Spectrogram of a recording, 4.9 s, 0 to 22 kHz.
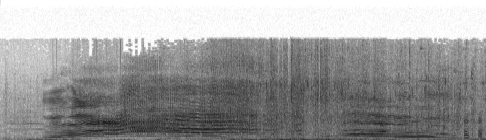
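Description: A rider lets out a long, high, wavering scream as a wooden roller coaster plunges down its 85-foot big drop, with views of the Verrazano Narrows Bridge, Manhattan skyline and Atlantic Ocean, over a constant low rumble and rattle from the wooden track, with a second rising yell near the end.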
